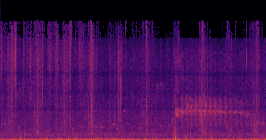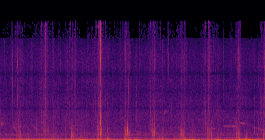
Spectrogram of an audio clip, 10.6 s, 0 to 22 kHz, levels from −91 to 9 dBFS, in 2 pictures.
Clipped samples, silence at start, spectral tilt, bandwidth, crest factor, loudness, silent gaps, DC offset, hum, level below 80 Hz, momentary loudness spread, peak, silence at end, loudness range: under 0.1%; 0 s; -4.5 dB/octave; 19 kHz; 30 dB; -36 LUFS; none; under 0.1%; none; -36 dBFS; 6 LU; -4 dBFS; 0 s; 2 LU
